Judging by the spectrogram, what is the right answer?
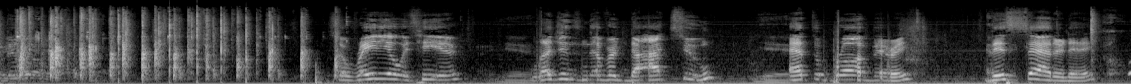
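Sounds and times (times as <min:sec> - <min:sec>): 
hands clapping: 0:00.0 - 0:03.6
speech: 0:03.4 - 0:11.1.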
